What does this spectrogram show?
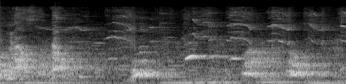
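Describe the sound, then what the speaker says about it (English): Several dogs bark and yip in repeated bursts at a dog shelter, close and loud, with a brief whimper between barks and no talking. "now we're gonna go visit the dogs, and it's gonna be really noisy"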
